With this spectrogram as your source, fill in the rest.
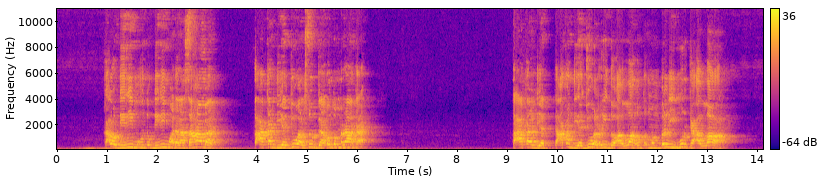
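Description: A man speaks with animation through a microphone, in bursts with pauses.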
